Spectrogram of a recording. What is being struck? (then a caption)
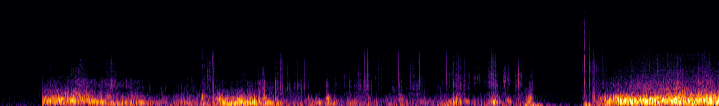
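Textured plastic board. Long acrylic nails scratch the surface of a large, flat, grey textured plastic board, a solid thin sheet, with the hands held close. A dense, low, rumbling scrape with quick crackly strokes runs steadily, pauses briefly, then returns louder and fuller.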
